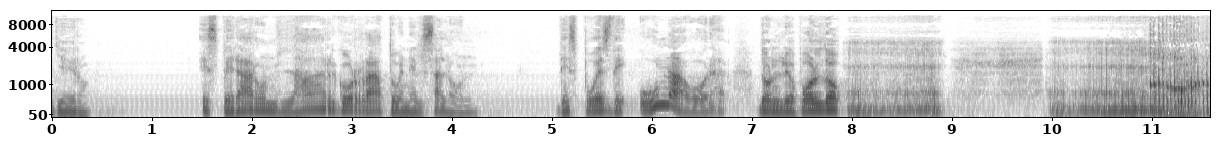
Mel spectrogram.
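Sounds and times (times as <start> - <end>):
speech: 0.0 - 0.5, 1.5 - 4.3, 5.0 - 8.5, 10.0 - 11.1
man snoring with loud rough rattling breaths: 7.8 - 11.5.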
